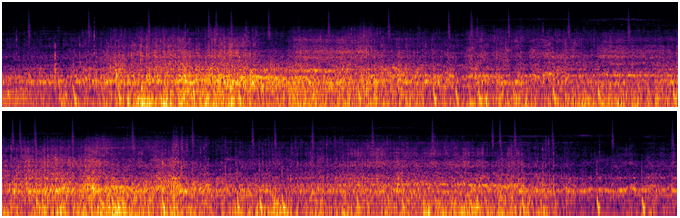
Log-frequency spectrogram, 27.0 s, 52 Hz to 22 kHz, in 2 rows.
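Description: Mountain bike rolling over dirt singletrack, heard from a handlebar-mounted GoPro Hero 8: wind rumble on the microphone and tyre noise, with frequent sharp clicks and rattles from the bike over the bumps.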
